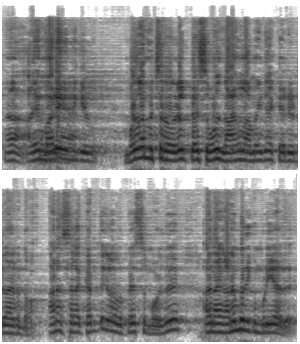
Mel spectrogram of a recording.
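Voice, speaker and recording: A man's voice: fairly high pitch, fairly even intonation, rapid-fire, vocal fry, a little mellow. A man, an opposition legislator, combatively challenging the chair in an assembly debate.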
